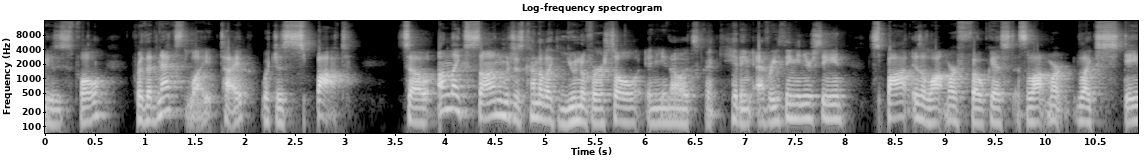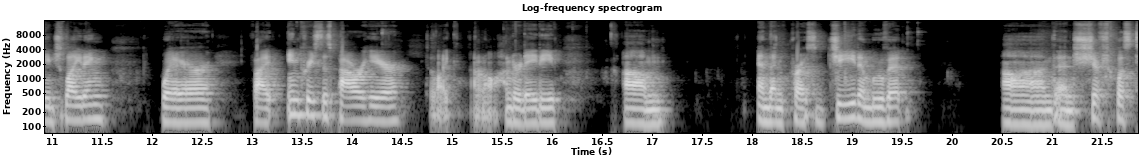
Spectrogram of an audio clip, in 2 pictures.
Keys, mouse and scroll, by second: 3.8-7.9 scroll down 2, 9.0 click, 11.5-12.1 scroll down 1, 12.1 scroll up 3, 13.2 click, 16.3-16.8 scroll down 1, 16.8-17.2 middle drag, 17.4 scroll down 1, 17.8 scroll up 1, 17.9 middle drag, 18.1-18.6 scroll down 2, 18.6 g, 19.7-20.6 scroll up 1, 20.6 middle click, 20.6 scroll up 1, 21.2 shift+t.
